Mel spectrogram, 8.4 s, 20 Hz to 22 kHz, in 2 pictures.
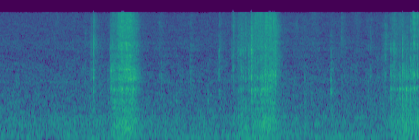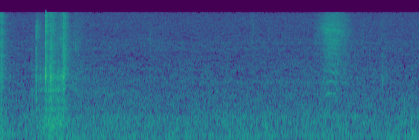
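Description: Cut end of a heavy-duty plastic zip tie scraped across a sheet of 50-grit sandpaper in about five short, separate strokes, knocking the sharp points off the end.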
